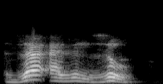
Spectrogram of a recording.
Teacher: Voiced, the vocal cords vibrate. Alveolar, that is the tip of the tongue is the active articulator, the teeth ridge is the passive articulator. Fricative, that is, it is produced with a nature of close approximation. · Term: voiced alveolar fricative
